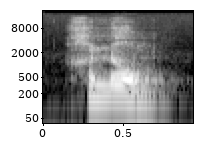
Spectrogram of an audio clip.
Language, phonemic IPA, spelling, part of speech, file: Dutch, /xəˈnom/, genoom, noun, Nl-genoom.ogg
- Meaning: genome (complete genetic information of an organism)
